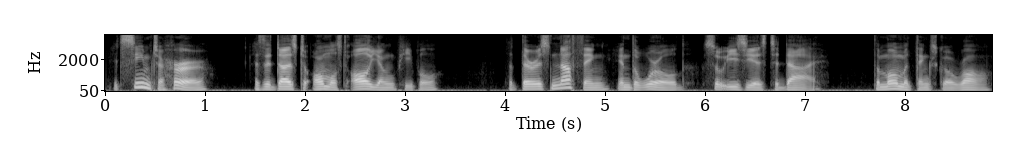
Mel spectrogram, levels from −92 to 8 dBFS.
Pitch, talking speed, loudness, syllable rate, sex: 115 Hz, 195 wpm, -19 LUFS, 5.2 syllables/s, male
